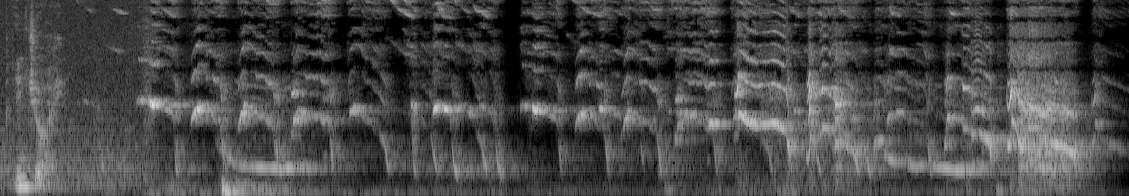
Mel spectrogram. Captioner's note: puppies whining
